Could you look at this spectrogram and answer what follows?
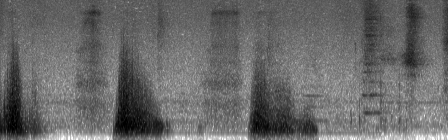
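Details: Five-month-old baby snoring while asleep on his father: three low, rough, snorting breaths about two seconds apart; snoring.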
